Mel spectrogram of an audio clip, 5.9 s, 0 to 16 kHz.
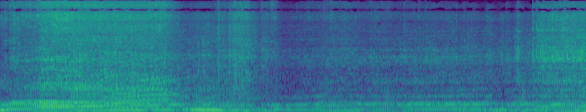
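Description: Honda CRX four-cylinder engine, breathing through a new 4-1 header, revving up as the car accelerates away, pitch rising for about a second and a half, then dropping at a gear change and running on more quietly as it moves off.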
